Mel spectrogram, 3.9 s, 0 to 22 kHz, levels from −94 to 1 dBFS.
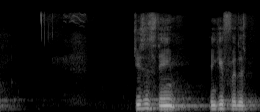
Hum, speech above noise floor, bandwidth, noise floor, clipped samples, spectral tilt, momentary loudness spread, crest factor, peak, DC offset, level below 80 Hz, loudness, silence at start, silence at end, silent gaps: none; 44 dB; 14.5 kHz; -83 dBFS; under 0.1%; -6 dB/octave; 20 LU; 18 dB; -26 dBFS; under 0.1%; -74 dBFS; -41 LUFS; 1.1 s; 0.05 s; none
